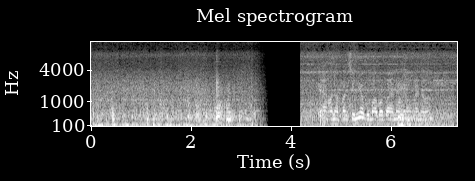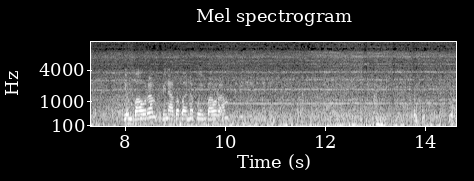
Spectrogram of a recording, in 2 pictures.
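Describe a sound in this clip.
Wind blows and buffets loudly outdoors.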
